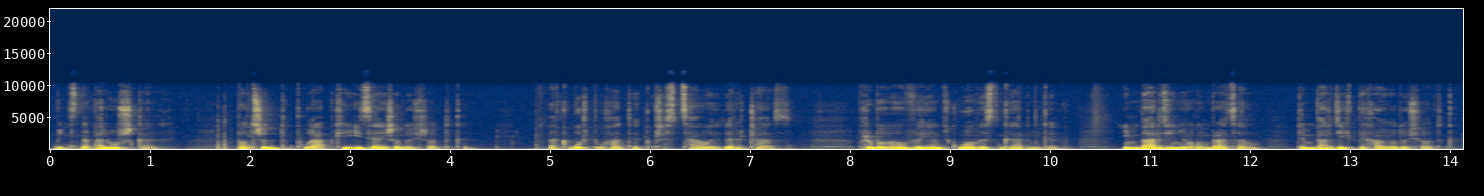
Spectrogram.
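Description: A male narrator reading a children's story aloud. His voice is mellow and warm, and his delivery is gentle and expressive. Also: medium pitch, unhurried. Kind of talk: audiobook storytelling.

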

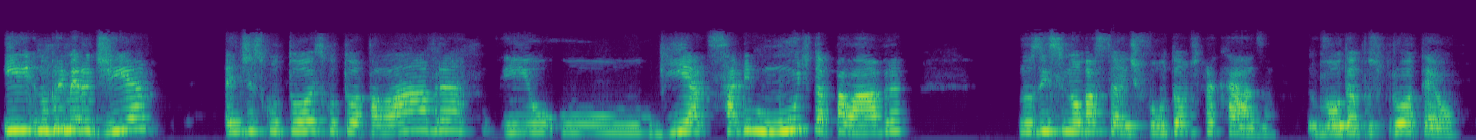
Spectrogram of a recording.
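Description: A young woman with a high, bright voice tells an emotional testimony from the pulpit, earnest and animated, repeating phrases for weight. The recording is dull and lo-fi. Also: a little slow. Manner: animated, earnest storytelling with repetitions. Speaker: preacher giving a testimony. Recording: dull lo-fi sound.

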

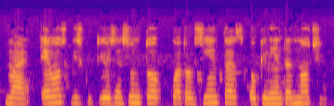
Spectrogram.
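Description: A worn-out husband in his fifties, dodging and flat-voiced, as a woman reads him. Her tone is smooth and even, and the dry, dull audio has faint music behind it. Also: mid-range voice, normal speed, no echo, close to an everyday voice. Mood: weary. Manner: tired, flat, dodging answers. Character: weary evasive husband of fifty-six, man. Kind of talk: audiobook dialogue reading.

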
